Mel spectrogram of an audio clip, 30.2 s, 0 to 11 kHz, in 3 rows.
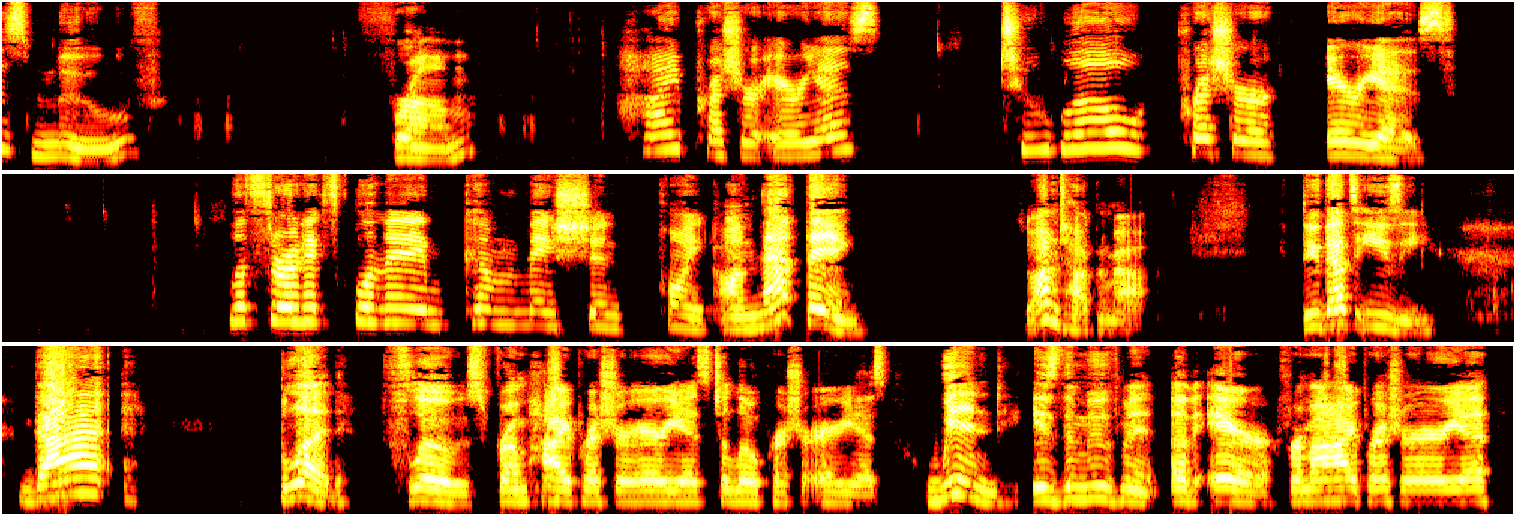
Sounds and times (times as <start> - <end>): Speech: 0.0 - 1.0, 2.6 - 3.2, 4.2 - 5.8, 6.7 - 9.7, 11.6 - 15.8, 16.9 - 17.7, 18.8 - 19.6, 20.2 - 21.0, 22.0 - 30.2.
